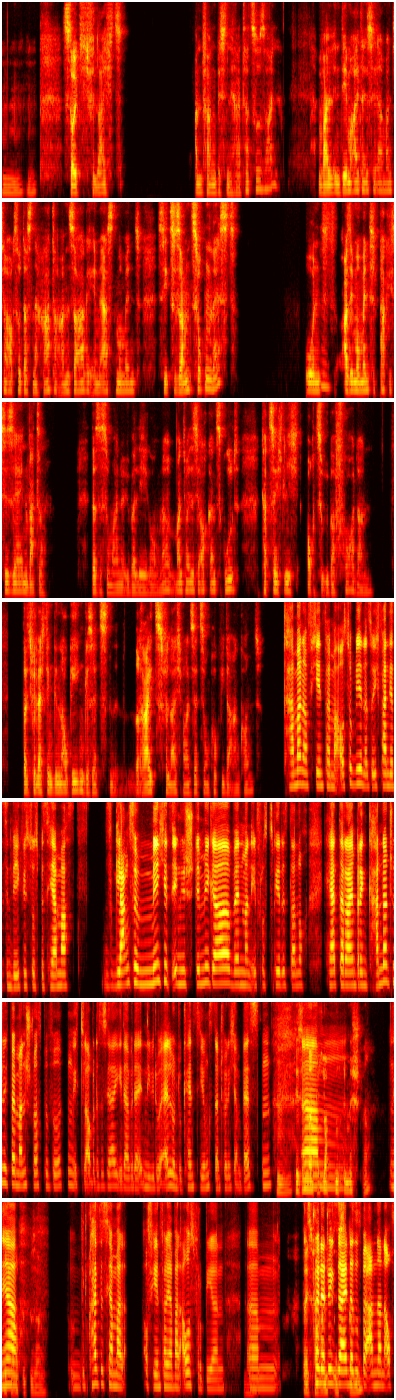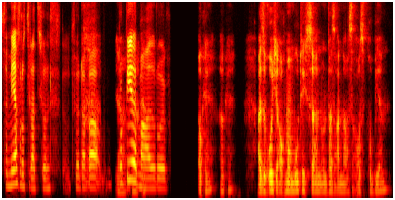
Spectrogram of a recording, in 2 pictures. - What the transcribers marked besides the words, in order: other noise
- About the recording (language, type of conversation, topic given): German, advice, Wie kann ich Überforderung vermeiden, indem ich mir kleine Ziele setze?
